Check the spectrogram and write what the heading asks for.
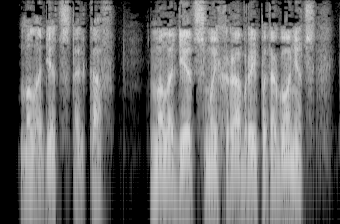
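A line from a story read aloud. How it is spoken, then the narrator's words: Shout. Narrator (Russian): крикнул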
